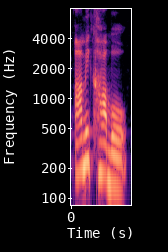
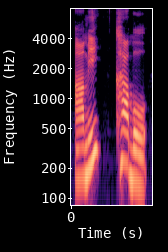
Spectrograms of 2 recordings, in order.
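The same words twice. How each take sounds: First: Said in the usual way. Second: আমি, a clear pause, then খাবো; word by word. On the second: Shown as a demonstration. Teacher repeats the new sentence for learners, word by word. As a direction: split আমি from খাবো with a gap. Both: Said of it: "পরবর্তীতে আছে".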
